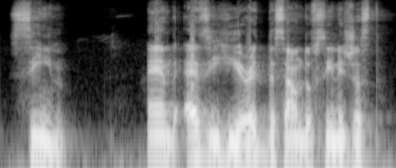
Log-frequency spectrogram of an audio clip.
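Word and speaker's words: سين: And let's quickly know how to pronounce each of them. Seen, sheen, and the next pair, sod, dod.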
